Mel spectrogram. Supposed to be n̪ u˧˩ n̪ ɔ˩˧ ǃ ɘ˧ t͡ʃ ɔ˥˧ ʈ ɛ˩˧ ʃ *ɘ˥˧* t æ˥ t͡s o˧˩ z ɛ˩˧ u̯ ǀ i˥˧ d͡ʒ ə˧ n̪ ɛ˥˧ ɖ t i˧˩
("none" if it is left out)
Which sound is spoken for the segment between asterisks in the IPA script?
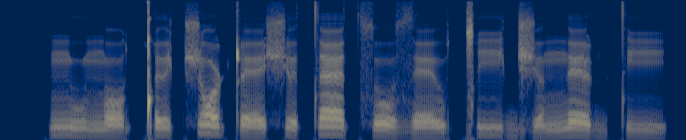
ɘ˧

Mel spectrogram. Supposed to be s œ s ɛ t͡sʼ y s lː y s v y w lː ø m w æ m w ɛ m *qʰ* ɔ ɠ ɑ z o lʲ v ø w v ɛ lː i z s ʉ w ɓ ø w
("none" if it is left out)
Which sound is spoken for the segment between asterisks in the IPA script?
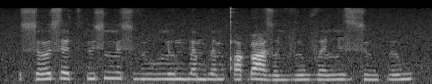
qʼ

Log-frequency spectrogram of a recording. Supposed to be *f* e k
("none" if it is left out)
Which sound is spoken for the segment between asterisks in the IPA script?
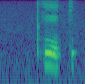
pʰ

